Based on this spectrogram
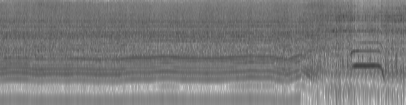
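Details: Garbage-picked STIHL two-stroke pole saw after a melted leak repair, cutting a branch: a steady high-pitched buzz holds even revs while cutting, then drops off cleanly; sounds healthy.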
